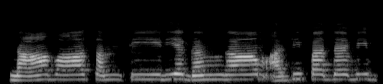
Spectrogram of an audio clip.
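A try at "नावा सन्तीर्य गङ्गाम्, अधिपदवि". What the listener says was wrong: The third line after Gangam, there is a comma, okay? Pause after.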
